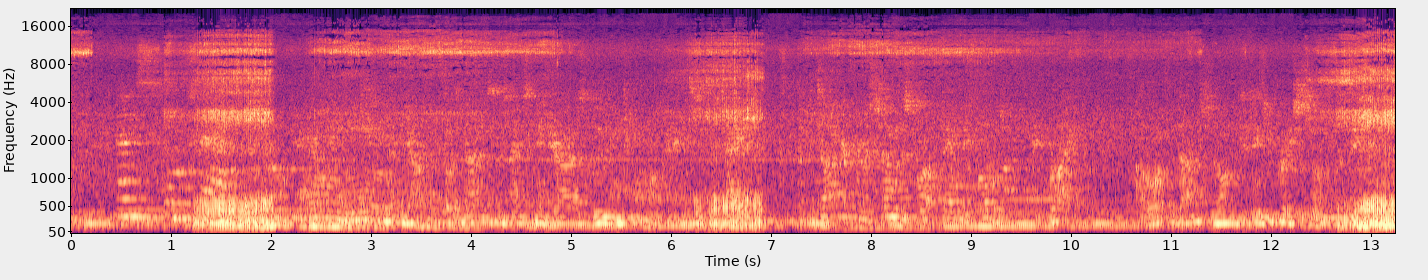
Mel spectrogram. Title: Snoring Boxer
